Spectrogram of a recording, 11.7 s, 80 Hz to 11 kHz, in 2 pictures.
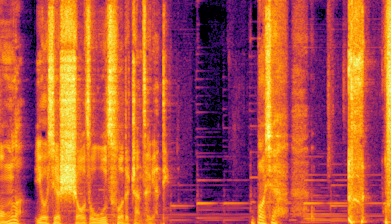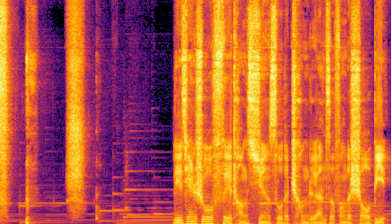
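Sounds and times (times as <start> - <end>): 
speech: 0.0 - 2.6, 3.8 - 5.4, 8.5 - 11.7
person coughing while covering their mouth: 5.2 - 7.4.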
